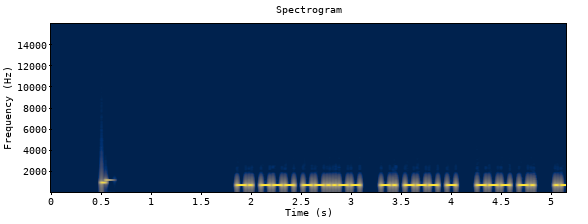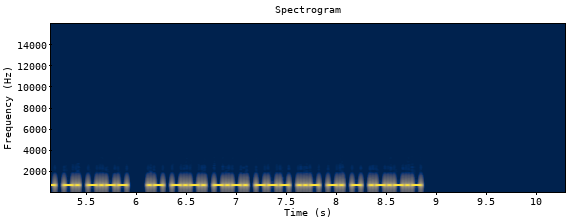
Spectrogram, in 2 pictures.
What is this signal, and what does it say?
Morse code, heard as a keyed tone, about 40 wpm, 700 Hz. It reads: NO, NOT ON ANY ACCOUNT.
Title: Sentences from Top 900 Words 40wpm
